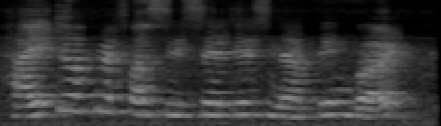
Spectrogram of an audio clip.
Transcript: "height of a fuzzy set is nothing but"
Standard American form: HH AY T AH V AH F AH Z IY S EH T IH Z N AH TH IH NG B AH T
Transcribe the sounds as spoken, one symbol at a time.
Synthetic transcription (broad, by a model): HH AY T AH P AH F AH S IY S EH T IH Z N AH T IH NG B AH T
